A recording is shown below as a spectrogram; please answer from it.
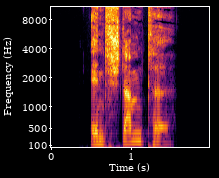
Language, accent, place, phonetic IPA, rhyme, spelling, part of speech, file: German, Germany, Berlin, [ɛntˈʃtamtə], -amtə, entstammte, adjective / verb, De-entstammte.ogg
- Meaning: inflection of entstammen: 1. first/third-person singular preterite 2. first/third-person singular subjunctive II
